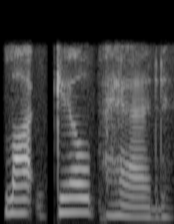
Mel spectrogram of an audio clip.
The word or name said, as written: Lochgilphead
